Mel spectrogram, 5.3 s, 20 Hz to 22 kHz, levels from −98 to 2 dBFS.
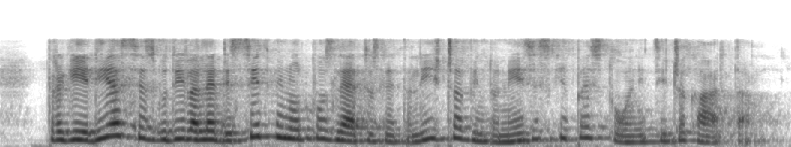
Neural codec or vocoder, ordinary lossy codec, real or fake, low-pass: codec, 16 kHz, 4.8 kbps, FACodec; none; fake; 7.2 kHz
